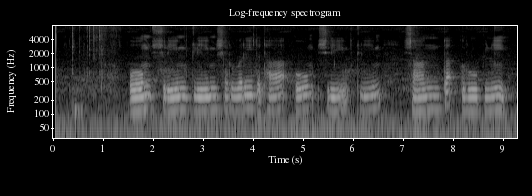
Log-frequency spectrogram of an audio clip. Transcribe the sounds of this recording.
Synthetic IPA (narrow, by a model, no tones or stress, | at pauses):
oːmʃɾiːmkliːmʃɐɾʋɐɾit̪ɐt̪ʰaːoːmʃɾiːkliːm | ʃaːnt̪ɐɾuːpini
